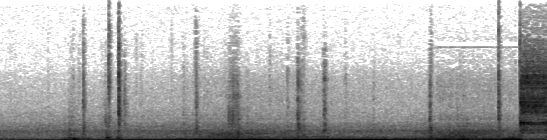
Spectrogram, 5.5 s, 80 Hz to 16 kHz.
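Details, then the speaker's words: 2014 Tesla Model S 85, 8 years and 106,000 miles, pressing the brake: a steady, low droning hum with a coarse buzz from the electric brake vacuum pump, expected wear at this mileage; worn noisy pump, replaced. "So this component is a vacuum pump. You've got an electrical connection here, and then you've got an air connection here, and it's just creating pressure on your brake system."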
